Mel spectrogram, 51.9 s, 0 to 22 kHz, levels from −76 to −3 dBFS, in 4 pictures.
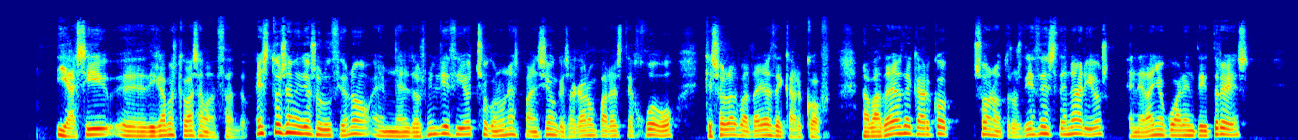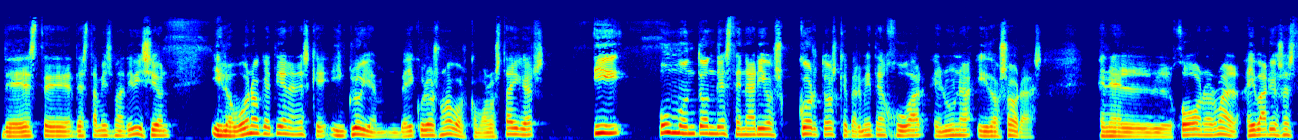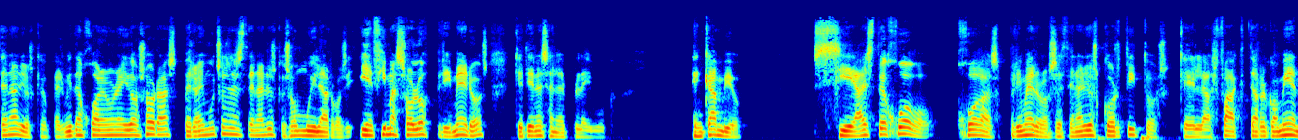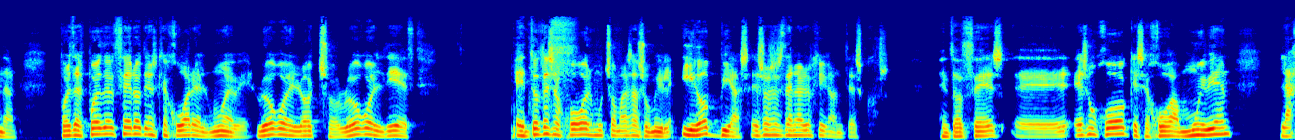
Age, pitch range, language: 30-49, 125-160 Hz, Spanish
